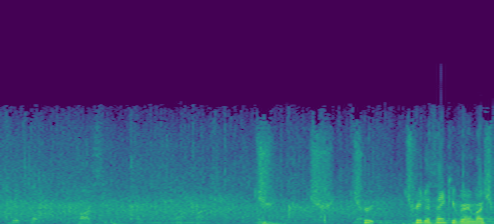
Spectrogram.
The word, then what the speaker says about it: Trita Parsi: How do you pronounce his name? Trita. Last name. Trita Parsi.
